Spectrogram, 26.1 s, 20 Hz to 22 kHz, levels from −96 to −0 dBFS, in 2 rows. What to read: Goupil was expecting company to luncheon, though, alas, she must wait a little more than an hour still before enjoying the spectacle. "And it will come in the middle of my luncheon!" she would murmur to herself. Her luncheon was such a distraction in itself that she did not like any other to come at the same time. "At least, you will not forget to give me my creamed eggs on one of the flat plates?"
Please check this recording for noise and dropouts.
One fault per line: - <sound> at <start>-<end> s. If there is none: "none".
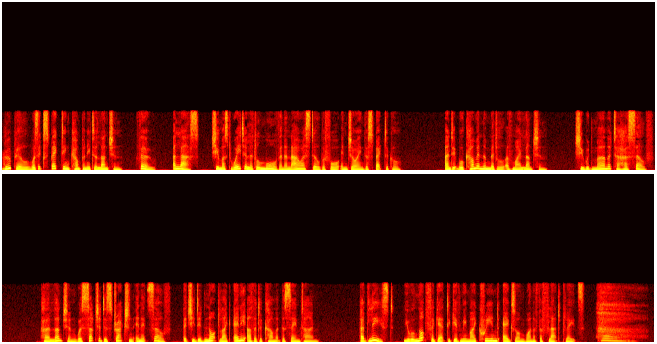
- sigh at 24.9-26.0 s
